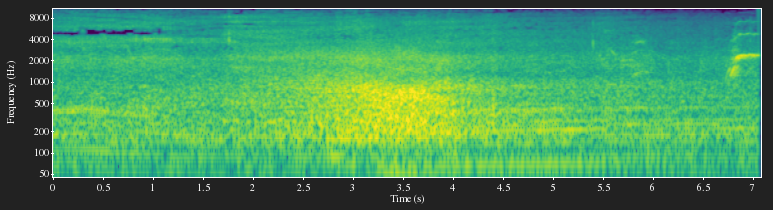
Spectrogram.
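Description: A motorcycle passes by, its engine growing louder and then fading.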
